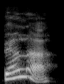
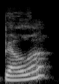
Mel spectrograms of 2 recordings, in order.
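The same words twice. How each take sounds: First: High-pitched call that drops sharply; mild narrated yell. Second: "Bella" rising high at the end as a question; questioning call. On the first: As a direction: call the name out urgently, falling at the end. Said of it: "Nan yells out". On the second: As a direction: call "Bella" uncertainly, pitch climbing. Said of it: "This time it is a question". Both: A narrator's reading.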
